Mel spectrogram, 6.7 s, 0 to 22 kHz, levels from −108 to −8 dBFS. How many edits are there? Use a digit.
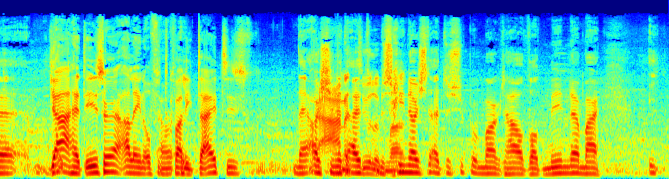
0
